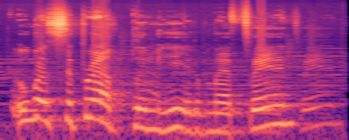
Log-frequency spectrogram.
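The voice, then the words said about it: Thick polite Italian accent. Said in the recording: “In a thick and polite Italian accent”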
